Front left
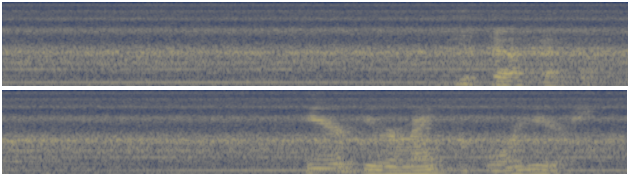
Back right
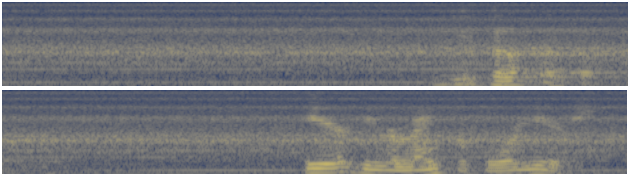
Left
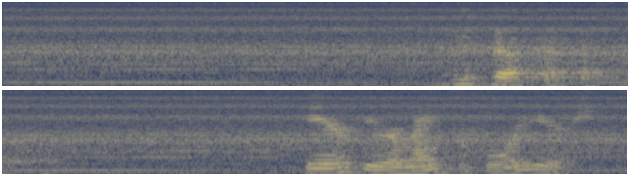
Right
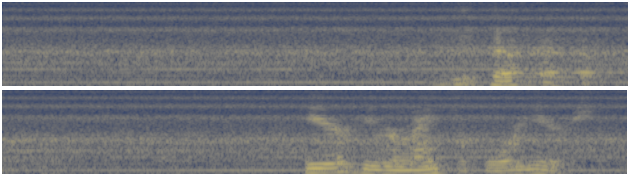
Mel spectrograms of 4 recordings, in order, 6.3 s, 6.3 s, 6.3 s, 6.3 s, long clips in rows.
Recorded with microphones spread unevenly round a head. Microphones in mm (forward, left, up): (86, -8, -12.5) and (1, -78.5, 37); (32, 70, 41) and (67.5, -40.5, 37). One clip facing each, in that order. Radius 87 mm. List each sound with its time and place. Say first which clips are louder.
2.1 s laughter: back right 3 dB, left 1 dB; 95° right, 1.5 m; by 3.5 s 25° right, 1.7 m
4.6 s a man speaking: back right 7 dB, right 4 dB; 70° right, 1.4 m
